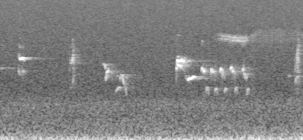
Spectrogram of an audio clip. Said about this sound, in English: There's our blue-winged warbler.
